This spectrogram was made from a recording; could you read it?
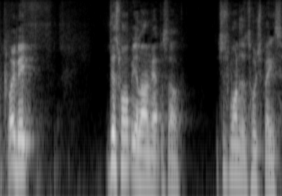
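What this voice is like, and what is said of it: Deliberately monotone delivery. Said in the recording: “I'm actually deliberately going monotone now.”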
